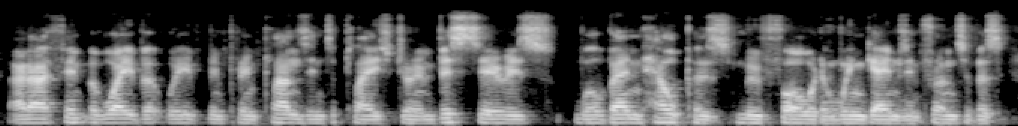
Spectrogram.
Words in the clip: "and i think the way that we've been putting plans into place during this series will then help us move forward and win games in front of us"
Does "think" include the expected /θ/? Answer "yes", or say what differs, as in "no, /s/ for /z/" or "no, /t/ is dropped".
yes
